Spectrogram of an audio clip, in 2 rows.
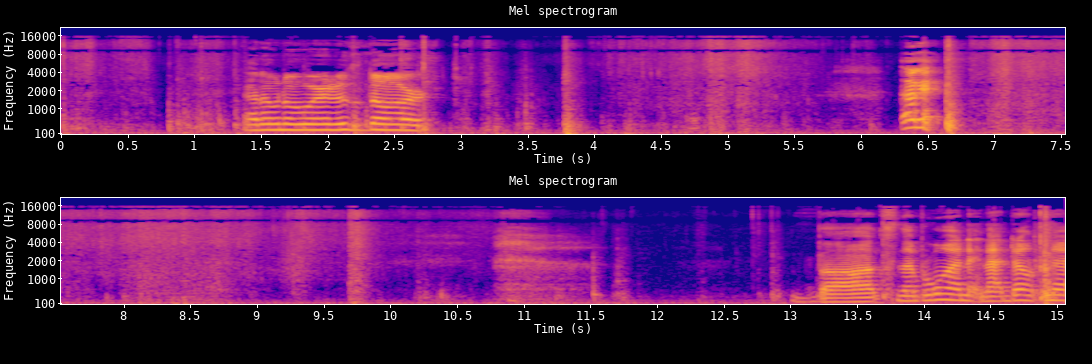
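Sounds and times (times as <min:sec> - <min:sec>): bubble wrap and plastic rustling: 0:00.0 - 0:10.6.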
